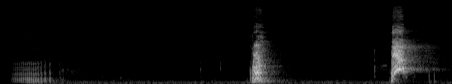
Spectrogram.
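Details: A 4-month-old Cardigan Welsh Corgi puppy gives two sharp, high barks after a soft low grumble.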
